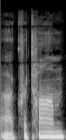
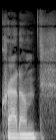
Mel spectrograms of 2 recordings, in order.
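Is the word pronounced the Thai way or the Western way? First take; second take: Thai; Western. First: It is pronounced the Thai way. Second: It is pronounced the Western way. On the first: "which is what it's called in Thailand and Southeast Asia" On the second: "People in the US, Westerners, call it Kratom"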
